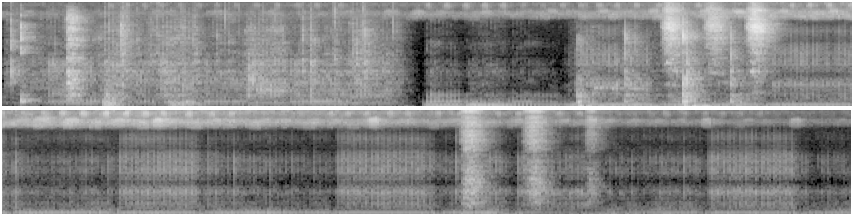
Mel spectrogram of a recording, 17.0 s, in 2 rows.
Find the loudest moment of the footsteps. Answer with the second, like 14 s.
7 s.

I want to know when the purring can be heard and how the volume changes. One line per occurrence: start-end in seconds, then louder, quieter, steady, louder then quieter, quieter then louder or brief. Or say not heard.
0.0-16.9 quieter.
